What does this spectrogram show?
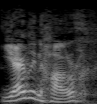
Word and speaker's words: Gyllenhaal: he was talking about how no one pronounces his name correctly ha ha ha where did that be the worst to like become super famous and then just nobody pronounces your name correctly at all he says the only time was pronounced correctly is when he goes to Sweden and IKEA yes so anyway mr. Yellen Haller is supposedly maybe going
